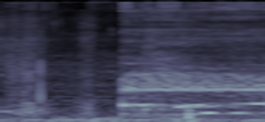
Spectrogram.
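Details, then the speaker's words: During EVAP smoke test with vent commanded on: steady airy hiss with faint whistle and visible smoke from the capless fuel filler; EVAP leak at the capless filler. "know if you guys can hear them but if you listen you'll hear the leak out of this capitalist system ten you can actually see the smoke coming out all right so that is one problem guys"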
